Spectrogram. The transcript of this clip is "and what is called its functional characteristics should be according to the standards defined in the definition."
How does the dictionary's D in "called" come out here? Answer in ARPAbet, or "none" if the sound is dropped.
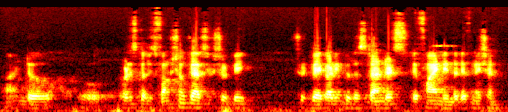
none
